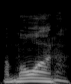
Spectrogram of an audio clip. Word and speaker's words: Moana: Moana? – Moana.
